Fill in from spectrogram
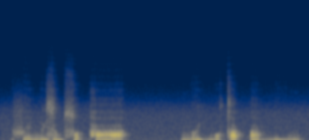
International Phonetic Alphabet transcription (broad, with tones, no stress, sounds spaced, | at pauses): f e˨˦ ɲ ə̰˧˨ j z ə˧˩ m s o˦˥ t̚ h aː˨˦ | ŋ əː˧˩ j ŋ o˨˦ t̪ a˦˥ k̚ ʔ a˨˩ m n i˨˦ ŋ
